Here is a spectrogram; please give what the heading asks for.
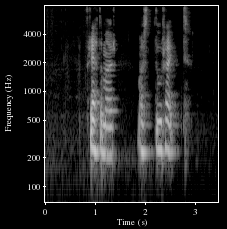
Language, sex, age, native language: Icelandic, female, 14, Icelandic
